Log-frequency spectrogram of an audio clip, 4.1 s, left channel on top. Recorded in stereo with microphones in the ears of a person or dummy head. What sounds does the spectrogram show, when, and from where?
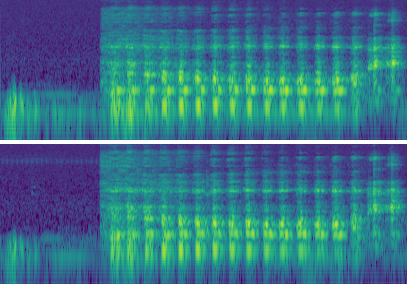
1.0 s laughter: 50° right (ahead or behind), 4.5 m; by 4.0 s 25° right (ahead or behind), 4.5 m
